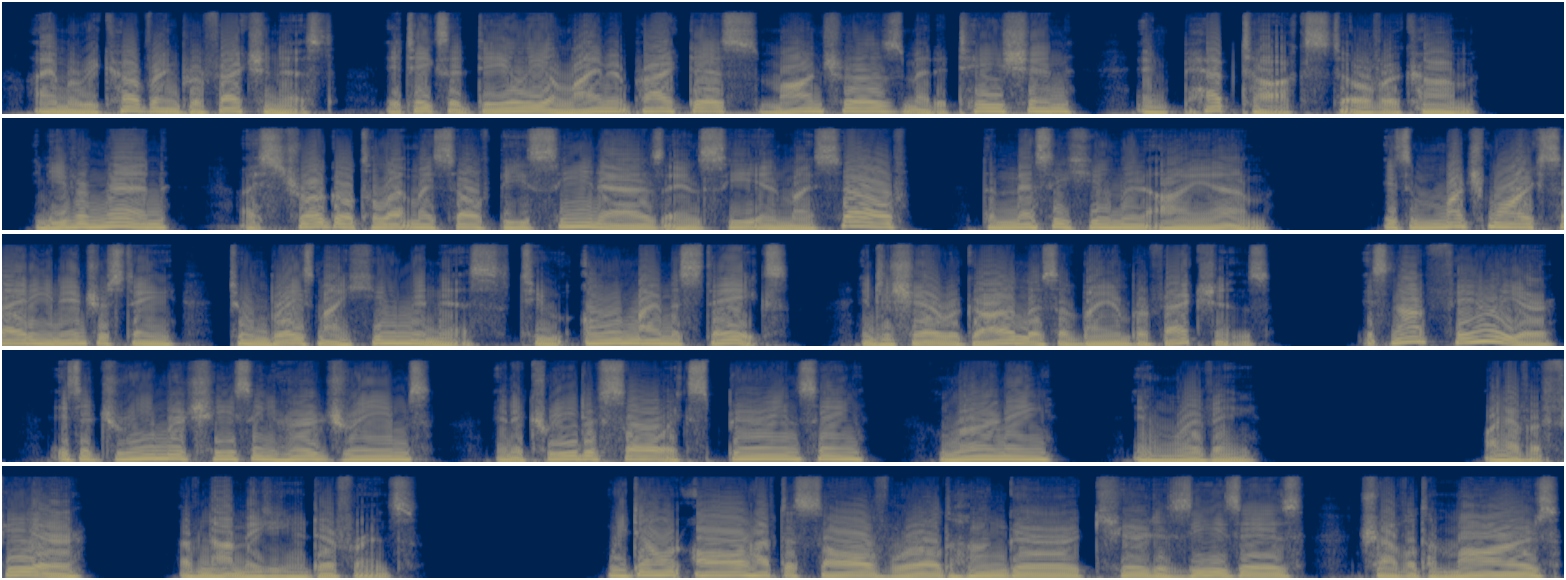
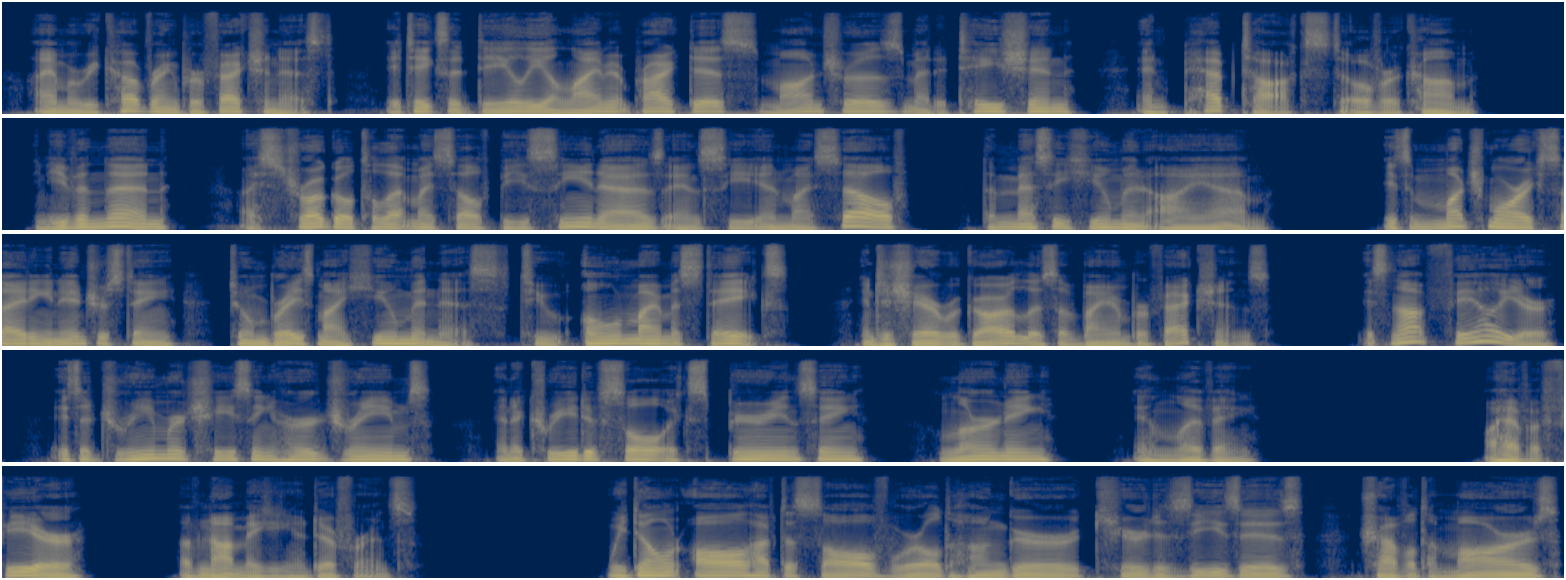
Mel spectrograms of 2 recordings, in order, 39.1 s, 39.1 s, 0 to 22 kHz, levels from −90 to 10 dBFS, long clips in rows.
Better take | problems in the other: second | distortion; heavy; 26% of the sound clipped

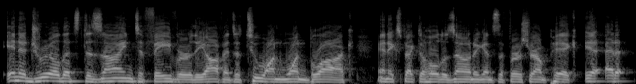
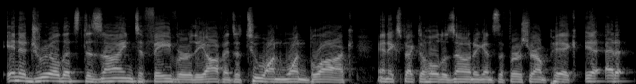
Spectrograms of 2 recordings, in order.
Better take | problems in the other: neither | distortion; slight; 10 dB below the speech; the same in both

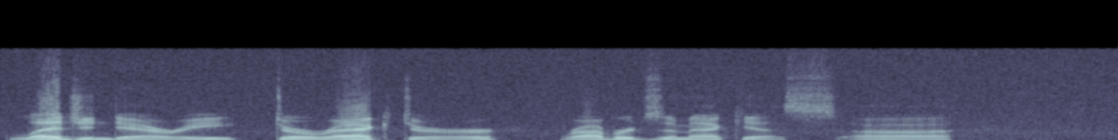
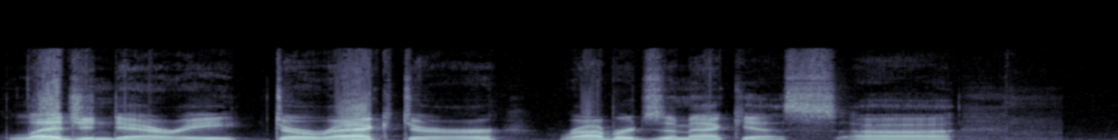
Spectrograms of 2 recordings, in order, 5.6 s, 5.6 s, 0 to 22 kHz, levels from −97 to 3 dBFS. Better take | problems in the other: second | hiss; faint; throughout; 20 dB below the speech

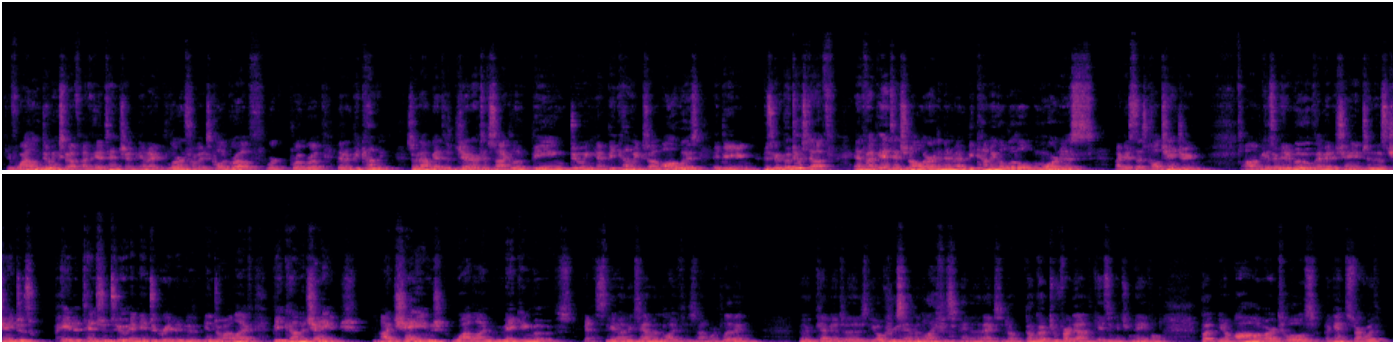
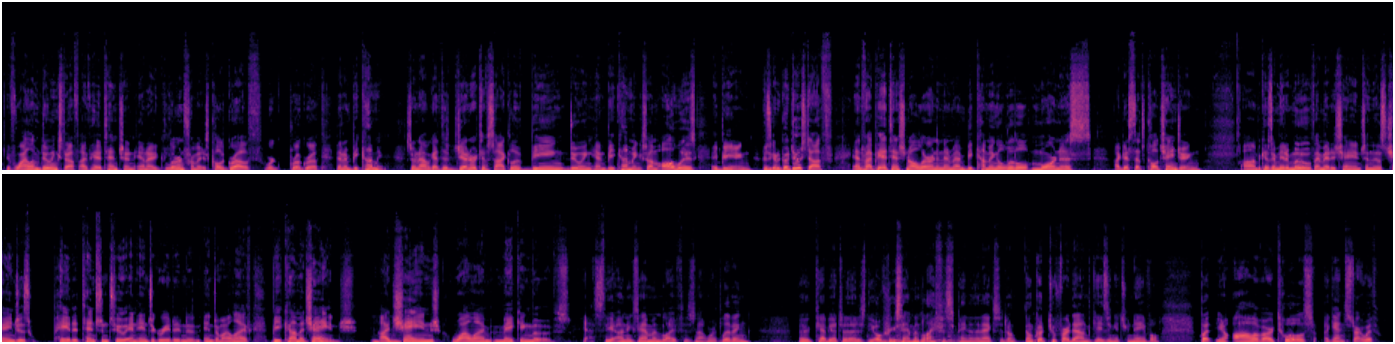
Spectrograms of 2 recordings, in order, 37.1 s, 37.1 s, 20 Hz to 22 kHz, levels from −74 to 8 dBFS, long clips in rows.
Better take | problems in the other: second | off-mic speech; far // room echo; slight; dies away in 0.4 s

